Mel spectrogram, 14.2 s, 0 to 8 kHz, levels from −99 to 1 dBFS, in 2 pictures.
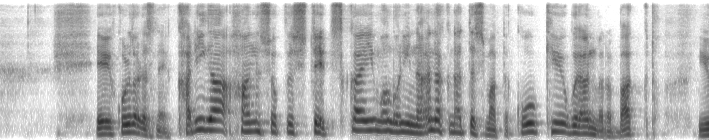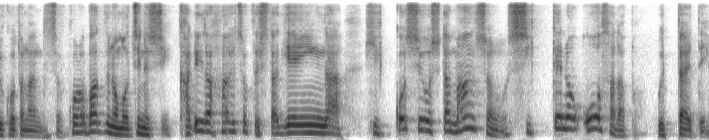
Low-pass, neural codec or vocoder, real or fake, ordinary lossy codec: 7.2 kHz; codec, 24 kHz, 0.9 kbps, WavTokenizer, small release; fake; none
